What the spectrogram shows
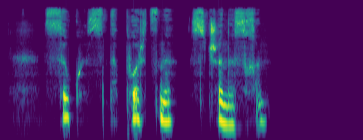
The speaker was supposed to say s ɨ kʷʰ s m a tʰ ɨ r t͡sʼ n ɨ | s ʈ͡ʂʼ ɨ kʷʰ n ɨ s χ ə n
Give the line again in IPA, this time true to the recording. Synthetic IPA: s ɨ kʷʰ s n a pʰ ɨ r t͡sʼ n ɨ | s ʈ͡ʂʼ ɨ n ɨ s χ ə n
